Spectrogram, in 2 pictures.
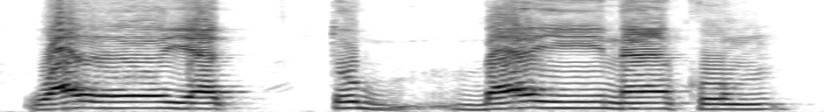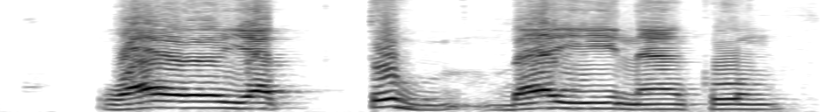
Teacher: Ba yang pertama jadi seolah-olah menghilang.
